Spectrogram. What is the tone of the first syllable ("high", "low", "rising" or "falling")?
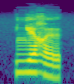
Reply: high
